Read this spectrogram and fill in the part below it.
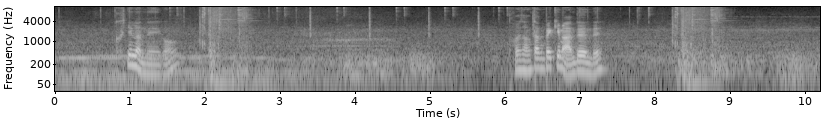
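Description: Soft interface clicks sound as game menus open and close.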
